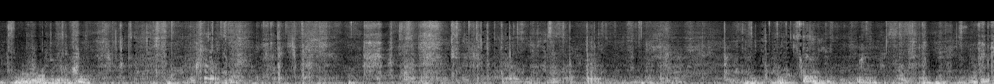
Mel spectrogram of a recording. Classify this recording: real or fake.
fake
